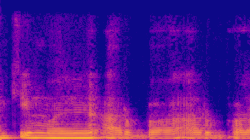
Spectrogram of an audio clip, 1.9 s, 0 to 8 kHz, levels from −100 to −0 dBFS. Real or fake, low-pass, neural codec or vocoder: real; 7.2 kHz; none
